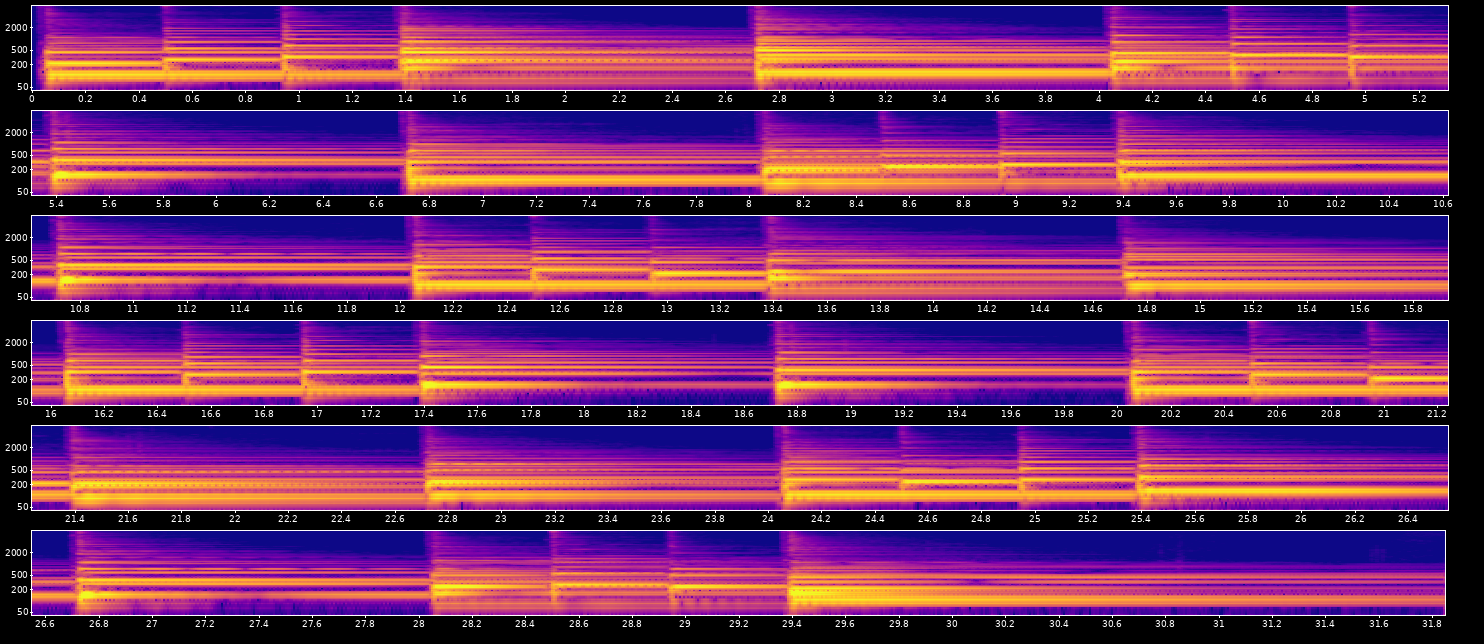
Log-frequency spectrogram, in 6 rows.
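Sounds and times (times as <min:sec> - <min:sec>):
guitar: 0:00.0 - 0:31.8.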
